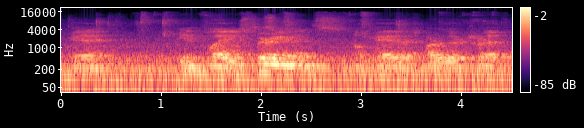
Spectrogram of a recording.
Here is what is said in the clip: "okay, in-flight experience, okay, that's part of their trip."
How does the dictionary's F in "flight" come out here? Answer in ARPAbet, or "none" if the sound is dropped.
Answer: P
